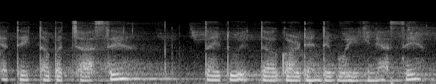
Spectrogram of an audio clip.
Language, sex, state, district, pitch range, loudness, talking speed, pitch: Nagamese, female, Nagaland, Dimapur, 190-235 Hz, -16 LUFS, 165 wpm, 210 Hz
